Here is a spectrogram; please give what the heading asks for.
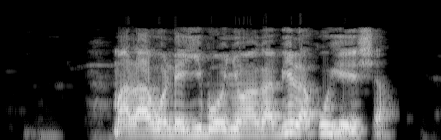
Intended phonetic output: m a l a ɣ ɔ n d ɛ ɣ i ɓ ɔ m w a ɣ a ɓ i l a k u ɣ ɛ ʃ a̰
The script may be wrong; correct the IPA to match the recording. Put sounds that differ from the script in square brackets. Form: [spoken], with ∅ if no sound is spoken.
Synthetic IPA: m a l a ɣ ɔ n d ɛ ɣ i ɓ ɔ [ɲ] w a ɣ a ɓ i l a k u ɣ ɛ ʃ a̰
